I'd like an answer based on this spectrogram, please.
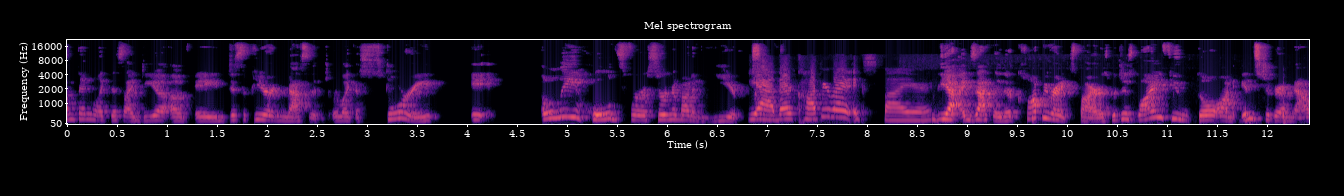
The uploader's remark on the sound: Please excuse the dodgy audio, we're still working out some kinks.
